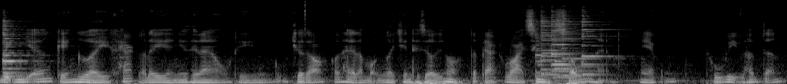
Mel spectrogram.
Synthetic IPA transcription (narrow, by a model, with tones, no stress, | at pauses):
ɗḭ˧˨ŋḭ˧˥əkaː˨˦jŋɨ˨˩əjxaː˦˥k̚ʔəː˧˩ɗə˧jɲɨ˧t̪ʰe˨˦naː˨˩wt̪ʰi˨˩mï˨˩ŋ̟kʊ̰˧˥ŋ͡mt͡ɕɨ˧əzɔ̰˧˥kɔ˨˦t̪ʰe˧˩laː˨˩mɔ̰˧˨jŋɨ˨˩əjt͡ɕe˧nt̪ʰe˨˦zəː˨˦jɗt̪ə˦˥t̚kaː˧˩kaː˦˥klwaː˨˩jsï˧ŋma˨˩t̚sə˨˦wŋ͡mha̰ː˧˨ | ŋɛ˧kʊ̰˧˥ŋ͡m | t̪ʰu˨˦vḭ˧˨vaː˨˩ə˦˥p̚zə̰˧˥n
